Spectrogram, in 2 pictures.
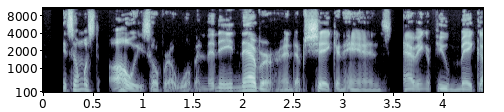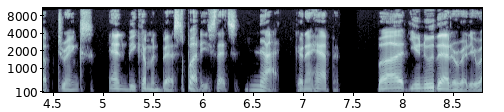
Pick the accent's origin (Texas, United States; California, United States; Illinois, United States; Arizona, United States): Illinois, United States; Chicago; You know, Mr. D, I'm from Chicago, and you know, we always turn the Chicago River green on St. Paddy's Day.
